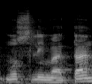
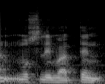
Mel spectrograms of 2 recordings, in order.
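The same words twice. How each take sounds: First: مسلمتن ending in "tan", short "ma"; softer "muslimatan" for مسلمتن; teacher's recited مسلمتن with final "tan"; an case ending. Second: مسلمتن ending in "tin", short "ma"; lower, softer "muslimatin" for مسلمتن; teacher's recited مسلمتن with final "tin"; in case ending. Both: Shown as a demonstration. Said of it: "یہ آپ کی واحد کی ہوگی".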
